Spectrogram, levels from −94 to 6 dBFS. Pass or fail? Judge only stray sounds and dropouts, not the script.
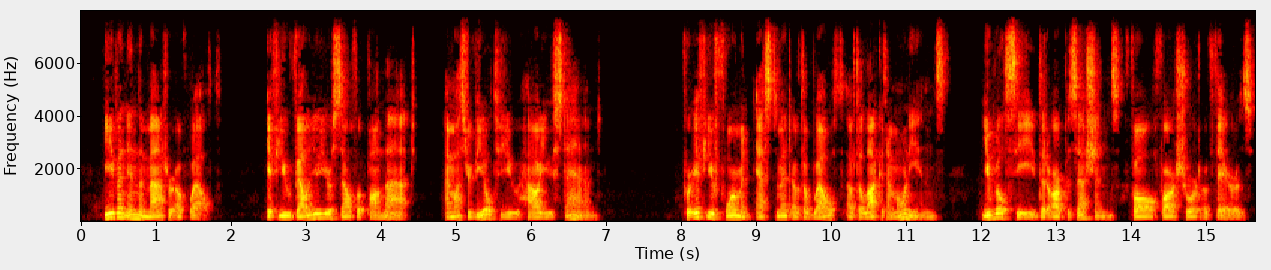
pass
